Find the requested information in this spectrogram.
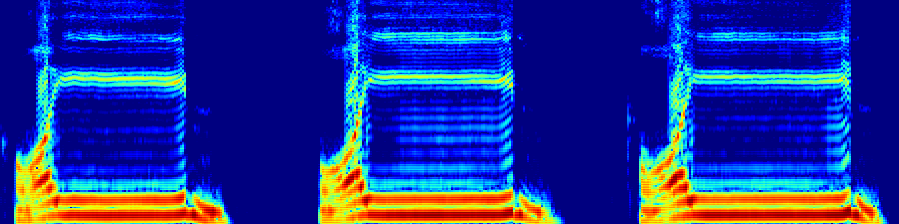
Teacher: কণ্ঠনালীর শেষ হতে গইন উচ্চারিত হয়।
